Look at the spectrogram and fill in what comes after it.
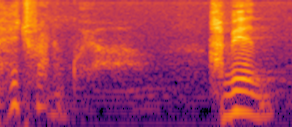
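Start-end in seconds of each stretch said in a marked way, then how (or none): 0.0-0.7 soft confiding whisper. Real, not acted. Pastor whispering instruction to the congregation. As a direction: lean in and whisper it.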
